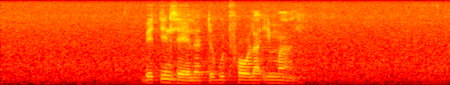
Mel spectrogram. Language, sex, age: Swati, male, 19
